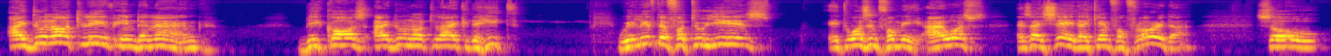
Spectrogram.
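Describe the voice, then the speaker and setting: An older man from outside America talks to his camera in a high voice. He speaks slowly and wanders off topic, giving blunt advice in broken but confident English. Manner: rambling, direct advice in non-native grammar. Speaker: expat vlogger. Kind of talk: casual talk to camera. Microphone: camera mic.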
